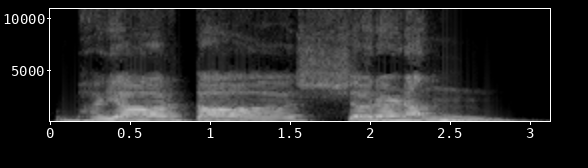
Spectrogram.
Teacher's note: Because this visarga is followed by sh, I am not saying bhayartaha, but the sh sound of visarga will come because the following syllable is sh.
